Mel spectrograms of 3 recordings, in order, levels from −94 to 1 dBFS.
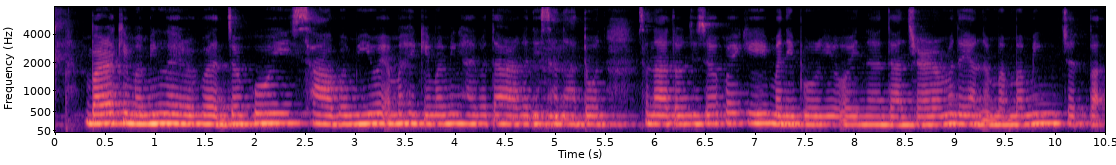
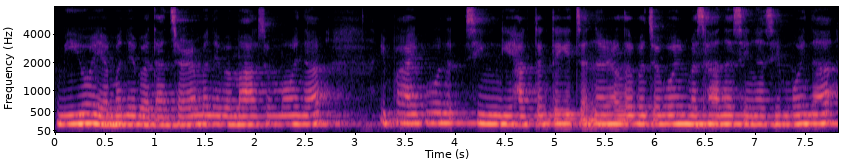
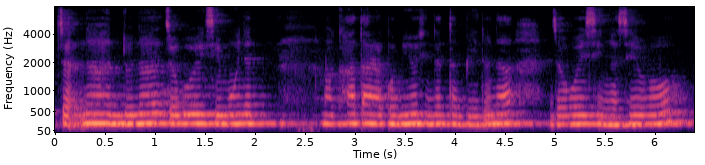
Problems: background sounds at intervals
